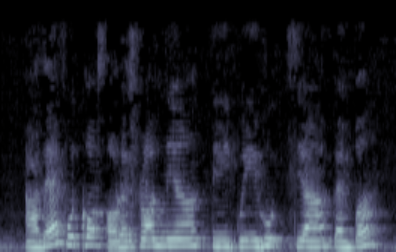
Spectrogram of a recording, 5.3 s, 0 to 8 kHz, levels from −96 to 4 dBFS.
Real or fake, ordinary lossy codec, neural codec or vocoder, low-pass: fake; MP3, 32 kbps; codec, 16 kHz, 4 kbps, FreqCodec, larger model; 7.2 kHz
